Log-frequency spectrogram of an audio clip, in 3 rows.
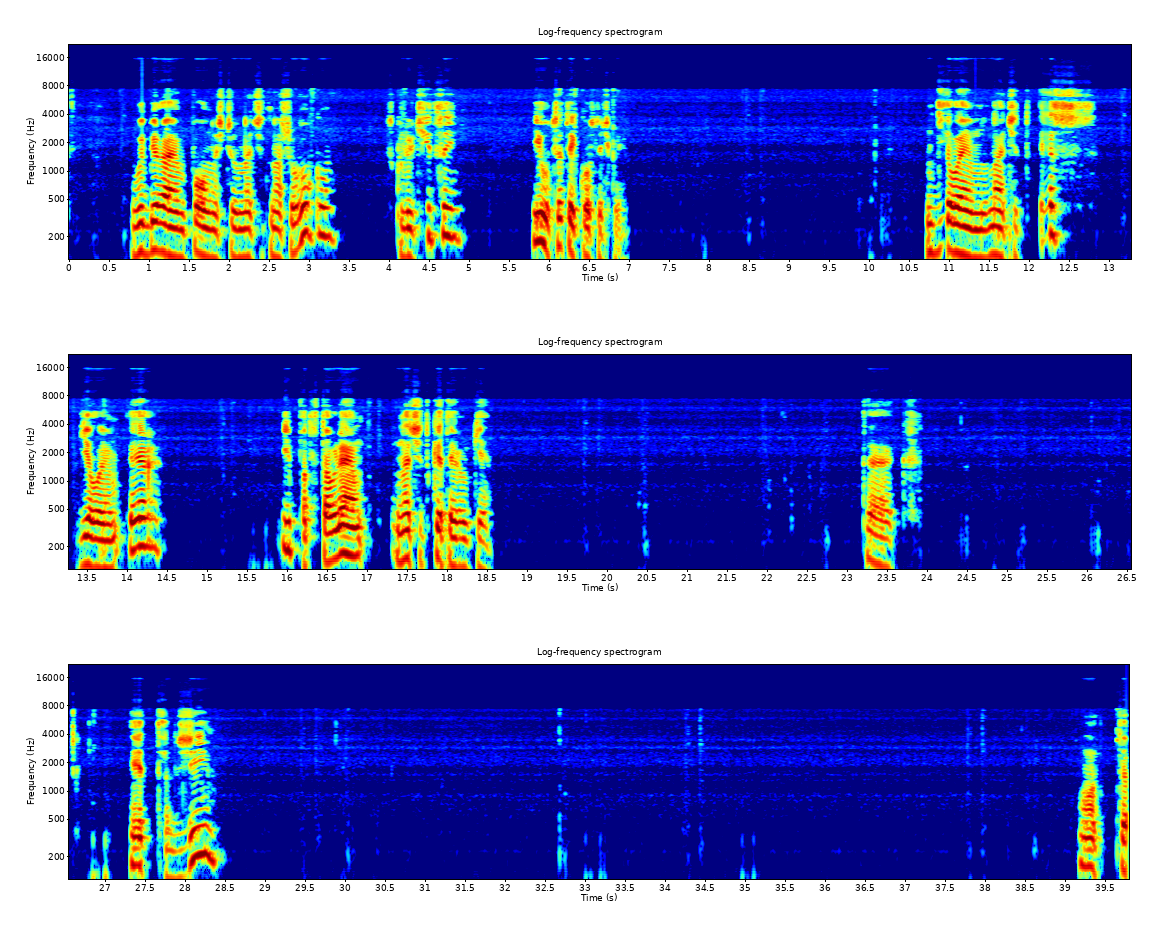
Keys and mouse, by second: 0.8-1.4 shift+drag, 2.4-3.1 shift+drag, 4.1-5.1 shift+drag, 6.1-7.3 shift+drag, 11.6 s, 13.1 click, 13.8 r, 15.2 click, 15.6 g, 18.0 r, 19.6 click, 20.5-21.9 middle drag, 22.7-24.5 middle drag, 25.1-26.1 middle drag, 26.9 g, 29.4 click, 30.0-32.8 middle drag, 32.9 g, 34.4 click, 34.9 g, 37.9 click, 39.3 middle click.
